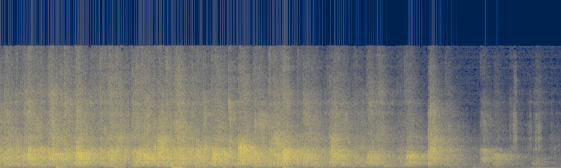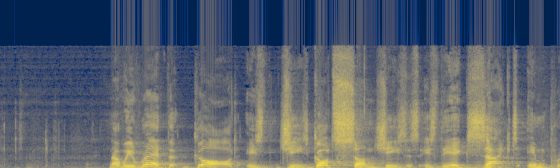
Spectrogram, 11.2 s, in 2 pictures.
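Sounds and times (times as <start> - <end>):
crowd applause: 0.0 - 5.5
speech: 6.7 - 11.1.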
